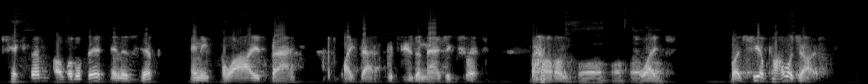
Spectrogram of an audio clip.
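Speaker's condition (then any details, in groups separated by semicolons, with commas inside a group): Cleft palate; cannot clear ear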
